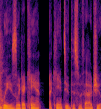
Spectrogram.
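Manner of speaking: mock, put-on begging voice. Describing a king hunched over his throne begging his wife to return: imitating a king begging. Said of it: "he's just like begging his like wife to come back".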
